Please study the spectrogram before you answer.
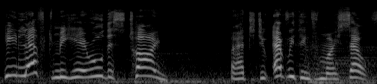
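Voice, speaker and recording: A woman's voice: extremely high pitch, expressive, a little fast, a bit bright, a little hiss or hum. A woman voicing a lonely, defiant shadow child in a video game, speaking in a petulant, childish way. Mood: hurt.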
